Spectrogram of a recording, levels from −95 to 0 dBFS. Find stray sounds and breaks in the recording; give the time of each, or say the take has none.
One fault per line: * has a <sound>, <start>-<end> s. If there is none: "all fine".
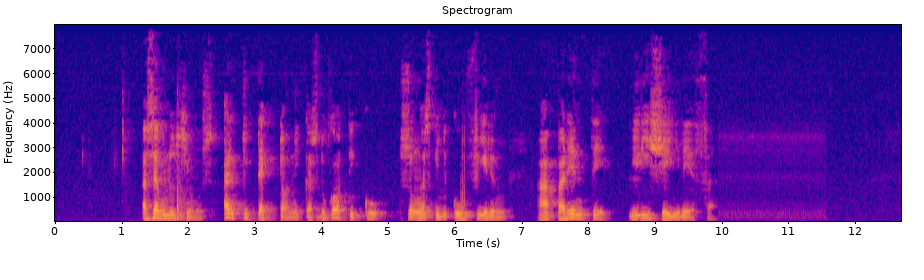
all fine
